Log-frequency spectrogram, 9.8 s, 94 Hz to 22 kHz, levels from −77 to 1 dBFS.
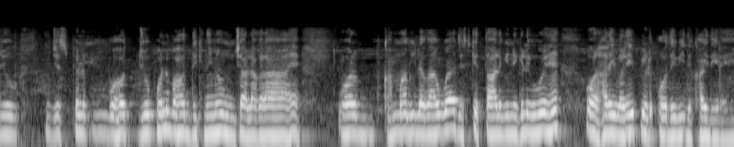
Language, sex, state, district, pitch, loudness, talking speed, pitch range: Hindi, male, Chhattisgarh, Bilaspur, 150 Hz, -15 LUFS, 210 wpm, 145-160 Hz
